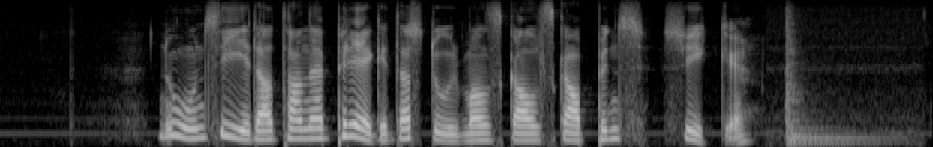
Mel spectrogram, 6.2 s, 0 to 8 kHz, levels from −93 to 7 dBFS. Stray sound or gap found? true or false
true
